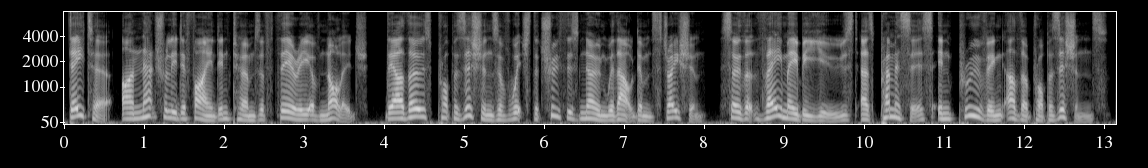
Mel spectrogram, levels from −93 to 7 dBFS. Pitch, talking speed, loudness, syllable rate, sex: 140 Hz, 155 wpm, -20 LUFS, 4.8 syllables/s, male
